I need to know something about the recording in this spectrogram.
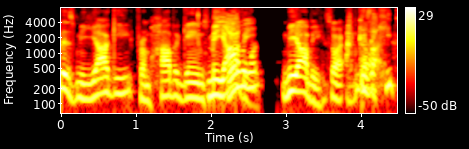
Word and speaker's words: Miyabi: I thought it was Miyagi, but it's Miyabi.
